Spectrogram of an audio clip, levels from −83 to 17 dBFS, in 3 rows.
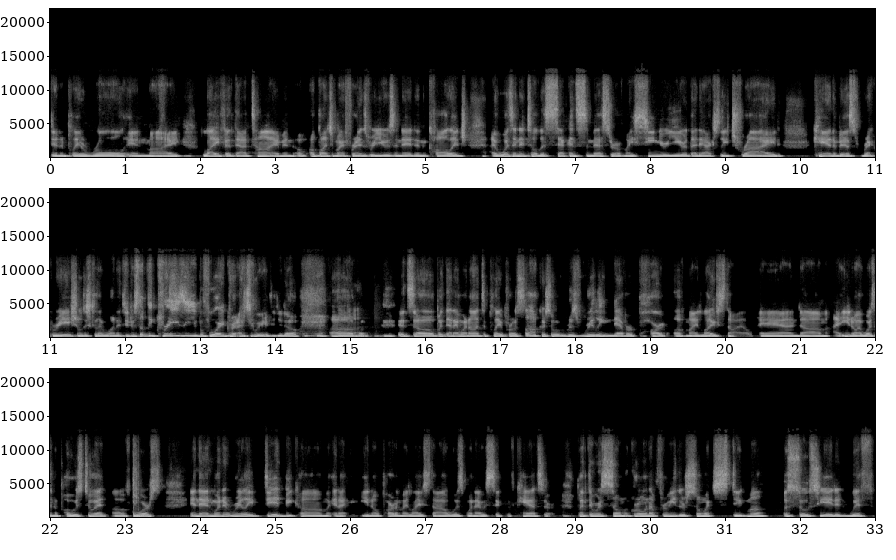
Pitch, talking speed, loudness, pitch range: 155 Hz, 220 wpm, -18 LUFS, 130-205 Hz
